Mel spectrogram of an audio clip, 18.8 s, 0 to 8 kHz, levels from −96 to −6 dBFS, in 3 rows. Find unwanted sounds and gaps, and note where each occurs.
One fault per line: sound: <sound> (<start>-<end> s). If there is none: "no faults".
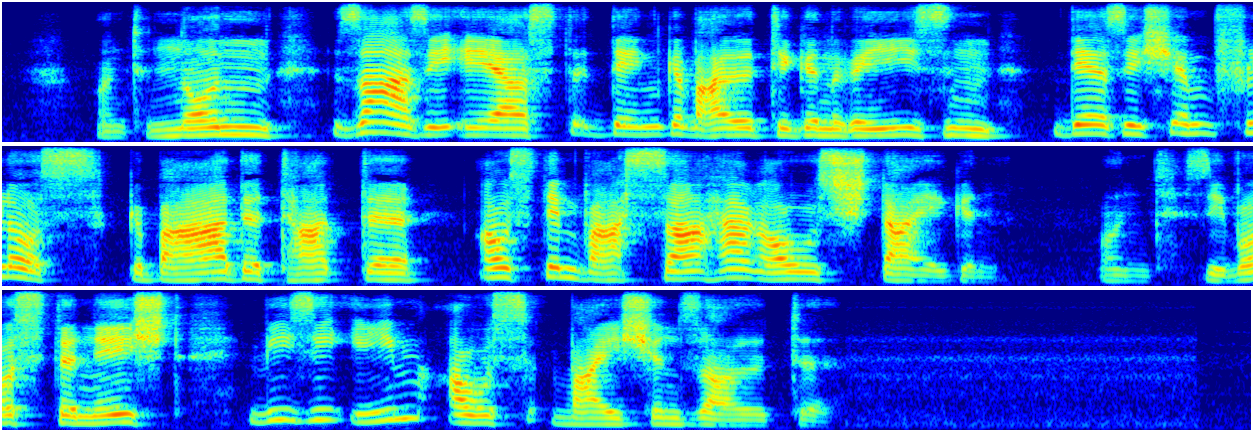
no faults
